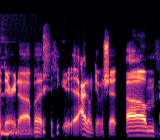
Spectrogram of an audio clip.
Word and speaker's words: Derrida: cajun philosophical treaties um i think people say dairy dog but i don't give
